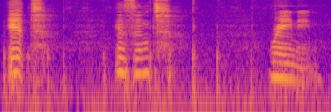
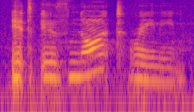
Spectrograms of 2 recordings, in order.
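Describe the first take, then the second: First: The words 'is not' are contracted to 'isn't'. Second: The words 'is not' are said in full.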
